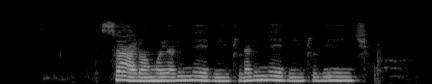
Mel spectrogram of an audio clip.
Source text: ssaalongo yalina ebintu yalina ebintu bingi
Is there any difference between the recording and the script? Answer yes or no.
no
